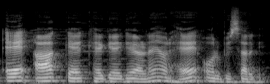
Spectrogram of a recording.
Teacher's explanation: अ आ क ख ग ण और ह और विसर्ग इनका उच्चारण स्थान कंठ होता है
